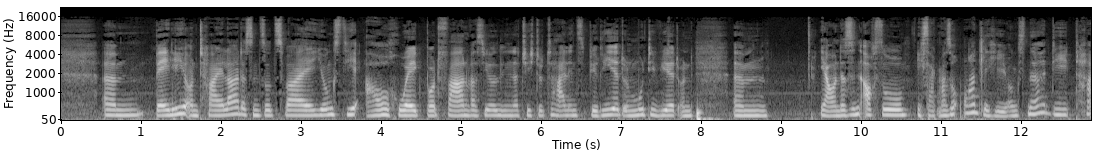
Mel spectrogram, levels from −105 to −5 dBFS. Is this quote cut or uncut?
uncut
